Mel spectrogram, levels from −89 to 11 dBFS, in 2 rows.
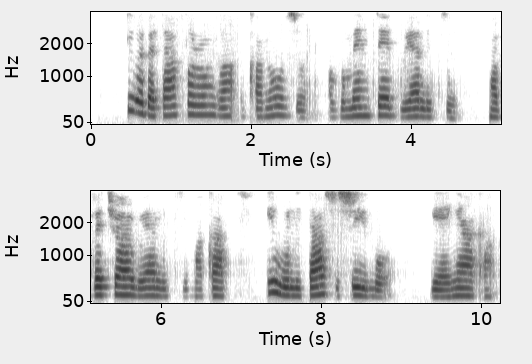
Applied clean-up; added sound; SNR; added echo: neural mask model DeepFilterNet 3.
